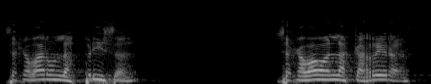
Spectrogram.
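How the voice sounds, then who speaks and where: A man's voice: high voice, a little slow, gravelly, in a large hall. A man giving an emotional religious testimony at a church service, breaking into exclamations of praise.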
